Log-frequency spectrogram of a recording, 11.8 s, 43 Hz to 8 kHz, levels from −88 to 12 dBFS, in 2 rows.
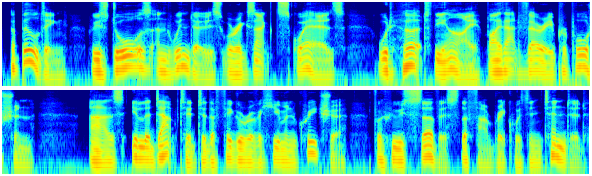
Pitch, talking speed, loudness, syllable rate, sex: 100 Hz, 175 wpm, -21 LUFS, 5.6 syllables/s, male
